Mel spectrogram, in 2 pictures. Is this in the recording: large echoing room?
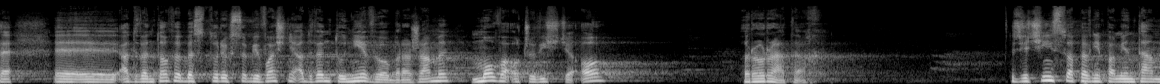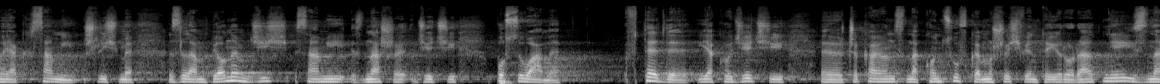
yes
